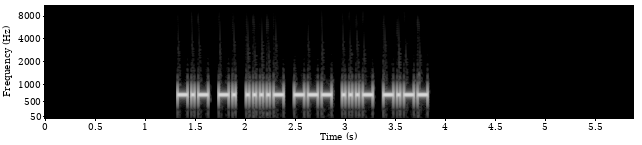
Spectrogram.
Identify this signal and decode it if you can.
Morse code, heard as a keyed tone, about 34 wpm, 700 Hz. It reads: KN4OVY
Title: USA Call Signs - 6 Characters - Repeated 3x - 35wpm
